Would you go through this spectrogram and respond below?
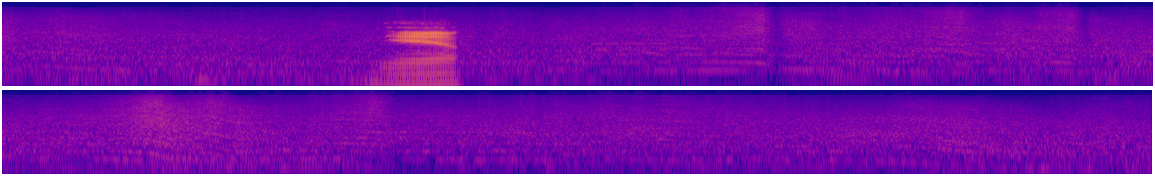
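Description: Race cars lap Texas Motor Speedway during an O.B. Builders Cup Series race, with one car roaring loudly past about two seconds in and a steady engine drone continuing underneath a commentator's talk.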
